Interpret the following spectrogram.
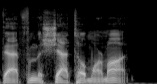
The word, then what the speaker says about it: Chateau Marmont: like that from the chateau marmot chateau marmon and then some people say it like that if they're an or they're starting ratatouille chateau marmont right and uh so i'm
